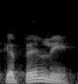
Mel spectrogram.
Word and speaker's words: Capelli: may Capello I said they said no in Italian it's Capelli hairs I said well in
